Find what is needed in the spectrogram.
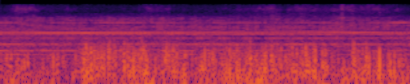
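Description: A steady mechanical hum with a thin high whine, like an idling electric train's equipment, over uneven low rumbling that comes and goes.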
